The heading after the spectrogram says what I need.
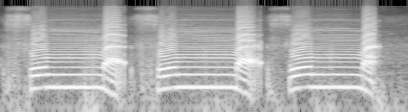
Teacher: Sa adalah ujung lidah kita nempel dengan gigi seri sambil agak digigit dikit.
